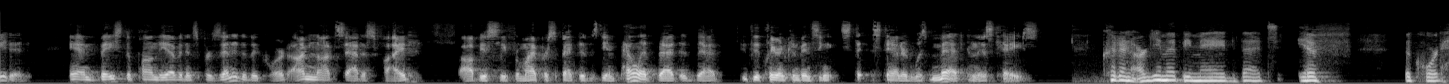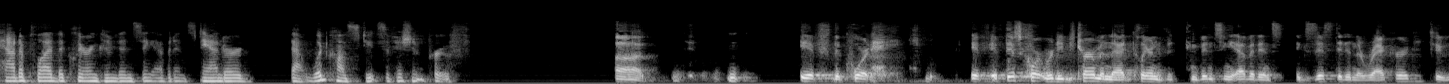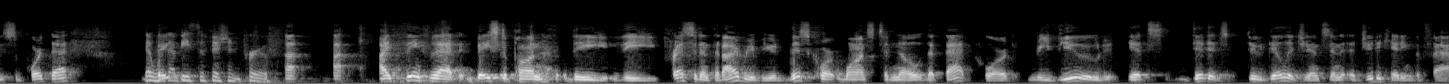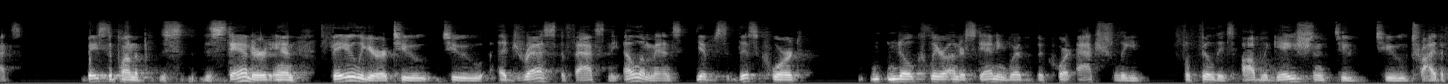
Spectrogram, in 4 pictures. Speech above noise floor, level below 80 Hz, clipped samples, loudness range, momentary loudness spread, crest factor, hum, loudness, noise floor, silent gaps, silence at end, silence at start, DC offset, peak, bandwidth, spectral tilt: 46 dB; -58 dBFS; under 0.1%; 7 LU; 12 LU; 16 dB; none; -16 LUFS; -62 dBFS; none; 0 s; 0 s; 0.7%; 0 dBFS; 7.8 kHz; -7 dB/octave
